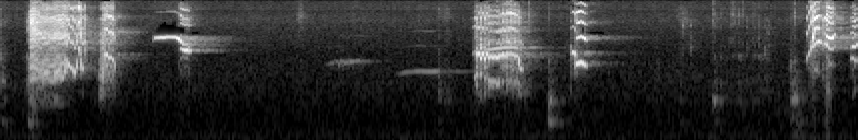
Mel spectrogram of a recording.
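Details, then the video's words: Oriental magpie-robin sounds meant to provoke a rival to fight: loud harsh buzzy bursts alternating with thin high whistles, in three separated bouts. "pancingan kacer EMOSI NAIK PELAN - PELAN"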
